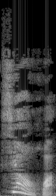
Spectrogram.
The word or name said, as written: xiao4hua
